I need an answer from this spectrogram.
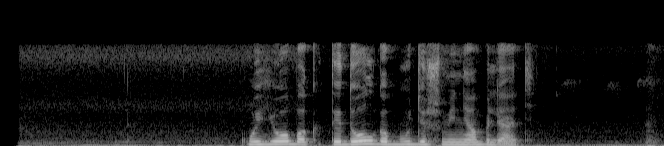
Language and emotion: Russian, angry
